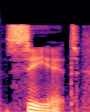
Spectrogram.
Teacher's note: In a phrase such as see it, we can hear a linking y sound between see and it, see it. And these linking sounds simply make it easier to say those phrases.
